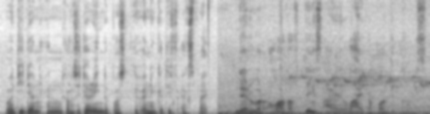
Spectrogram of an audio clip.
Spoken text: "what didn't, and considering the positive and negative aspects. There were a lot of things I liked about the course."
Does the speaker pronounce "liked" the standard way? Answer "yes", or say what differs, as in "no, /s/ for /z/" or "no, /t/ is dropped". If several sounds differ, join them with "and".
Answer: no, /t/ is dropped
